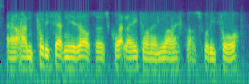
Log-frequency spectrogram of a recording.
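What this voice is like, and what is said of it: English accent. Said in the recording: “Southampton, English, England ... I'm trying so hard not to copy your accent”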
